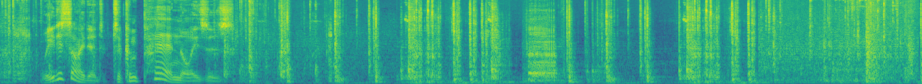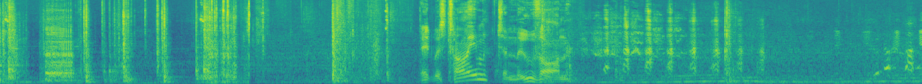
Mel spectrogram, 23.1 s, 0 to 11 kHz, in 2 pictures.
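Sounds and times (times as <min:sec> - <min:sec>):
old cars rattling and clanking: 0:00.0 - 0:01.3, 0:02.6 - 0:14.7.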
